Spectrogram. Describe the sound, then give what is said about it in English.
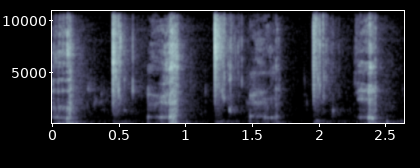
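Someone imitates a slug quietly munching on petals, making soft, wet crunching bites with their mouth that repeat in a steady rhythm about twice a second, hushed. “And it transpired that was a slug munching on some petals.”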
